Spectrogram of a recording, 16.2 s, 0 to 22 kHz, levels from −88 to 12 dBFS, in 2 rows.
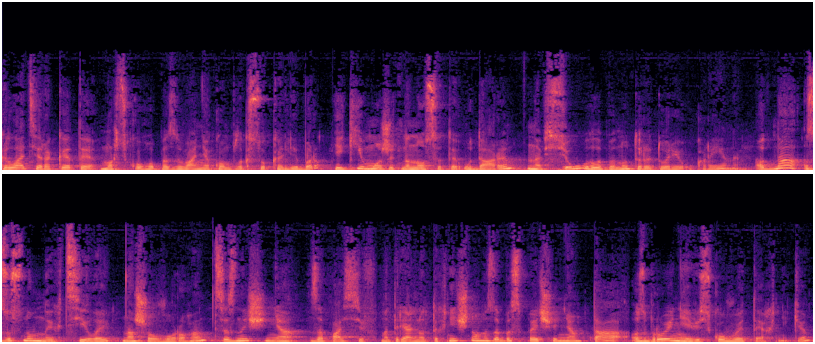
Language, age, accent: Ukrainian, 30-49, native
